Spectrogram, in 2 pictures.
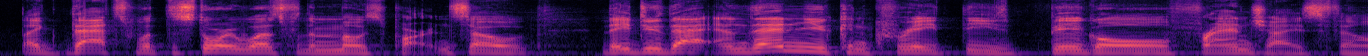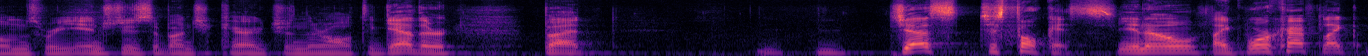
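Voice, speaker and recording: A man's voice: mid-range voice, no room sound. A man in his thirties hosting a casual panel chat, explaining things in a rambling, conversational way. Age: 30s. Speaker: host of a video game and film talk show.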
